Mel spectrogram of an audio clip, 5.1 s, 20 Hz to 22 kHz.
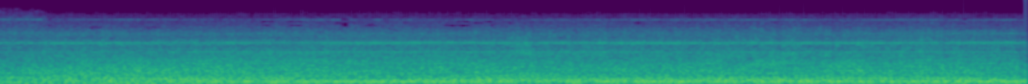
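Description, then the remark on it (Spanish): A helicopter lifts off at the surrender of Pablo Escobar in Colombia in 1991, with a steady, loud rotor and engine roar that holds at a constant level throughout, a dense mechanical drone with no voices. “Cuando el helicóptero se despega, yo me acuerdo dije”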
